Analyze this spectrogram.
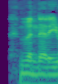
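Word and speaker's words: Vanetti: said vanity a lot vanity rhymes with spaghetti that's right all right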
